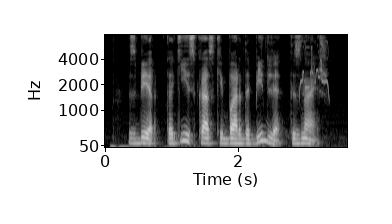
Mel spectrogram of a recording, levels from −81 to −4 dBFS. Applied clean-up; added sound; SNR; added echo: none; Chirp, tweet; 14 dB; none.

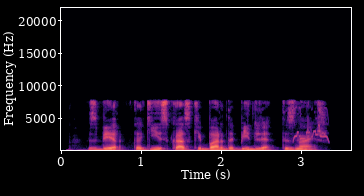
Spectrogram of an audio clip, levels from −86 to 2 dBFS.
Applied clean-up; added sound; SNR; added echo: neural mask model Resemble Enhance denoiser.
